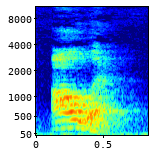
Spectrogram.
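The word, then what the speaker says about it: hour: अब इसमें देखिए आवर में जो पहला लेटर है एच है, एच कॉन्सोनेंट है, लेकिन जो प्रोनाउंस होता है तो एच साइलेंट हो जाता है, वो प्रोनाउंस होता है आवर, इसीलिए एन आता है।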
